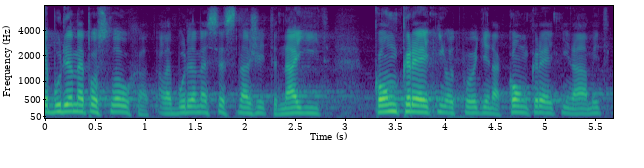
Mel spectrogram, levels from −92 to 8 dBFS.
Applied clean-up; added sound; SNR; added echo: none; none; none; none.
